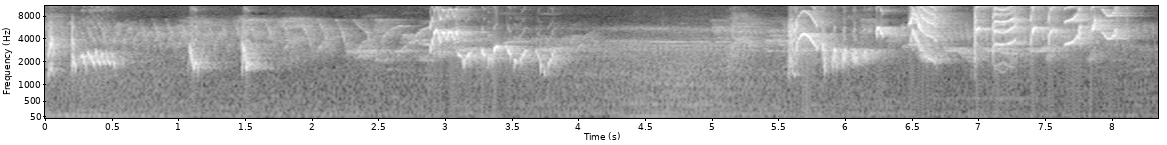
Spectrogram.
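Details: Orange-headed thrush in evening song, used as a lure to stir others into singing: loud phrases of sliding, rising and falling whistles and twittering notes, separated by short pauses, with faint low background noise.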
